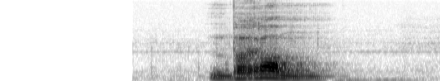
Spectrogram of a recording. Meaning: a male given name from Hebrew
- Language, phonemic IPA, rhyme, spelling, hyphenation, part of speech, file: Dutch, /brɑm/, -ɑm, Bram, Bram, proper noun, Nl-Bram.ogg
